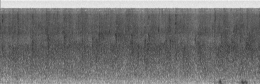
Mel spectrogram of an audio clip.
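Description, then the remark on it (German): A crowd applauds the Chaos Computer Club's VOC (Video Operation Center) team at a live-streamed event: a dense, even wash of many hands clapping at once that holds at the same loudness for several seconds, with a couple of low thumps near the end. “Auch da mal ein großer Applaus.”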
